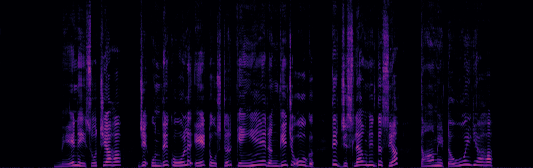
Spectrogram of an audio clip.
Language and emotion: Dogri, surprised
